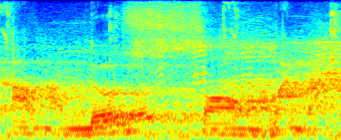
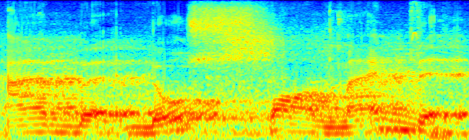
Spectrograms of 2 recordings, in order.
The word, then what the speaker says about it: Abdul Somad: Namanya Abdus Somad. Tulisannya Abdul Somad. Tapi cara bacanya Abdus Somad.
